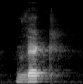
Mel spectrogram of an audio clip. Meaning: inflection of wekken: 1. first-person singular present indicative 2. second-person singular present indicative 3. imperative
- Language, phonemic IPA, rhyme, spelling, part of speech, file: Dutch, /ʋɛk/, -ɛk, wek, verb, Nl-wek.ogg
